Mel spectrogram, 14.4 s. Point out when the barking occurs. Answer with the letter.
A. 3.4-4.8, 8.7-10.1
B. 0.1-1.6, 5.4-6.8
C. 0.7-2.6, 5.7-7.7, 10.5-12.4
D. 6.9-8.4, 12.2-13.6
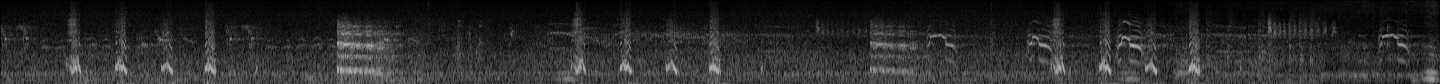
C.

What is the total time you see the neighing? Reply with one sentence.
The neighing can be heard for 3 seconds in total.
